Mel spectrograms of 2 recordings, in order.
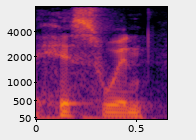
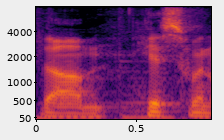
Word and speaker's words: Hisuian: I looked up how to pronounce that regional, the regional form for Electrode. And what I came across is some YouTubers that say Hisuian. So that's what I'm going to roll with. If you pronounce it differently, let me know in the comments.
